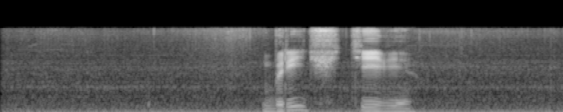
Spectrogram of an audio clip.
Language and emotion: Russian, neutral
